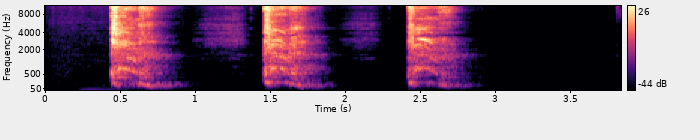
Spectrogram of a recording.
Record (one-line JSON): {"three_cough_length": "3.8 s", "three_cough_amplitude": 32768, "three_cough_signal_mean_std_ratio": 0.4, "survey_phase": "beta (2021-08-13 to 2022-03-07)", "age": "65+", "gender": "Male", "wearing_mask": "No", "symptom_none": true, "smoker_status": "Ex-smoker", "respiratory_condition_asthma": false, "respiratory_condition_other": false, "recruitment_source": "REACT", "submission_delay": "4 days", "covid_test_result": "Negative", "covid_test_method": "RT-qPCR", "influenza_a_test_result": "Negative", "influenza_b_test_result": "Negative"}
